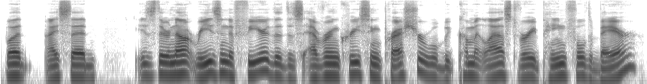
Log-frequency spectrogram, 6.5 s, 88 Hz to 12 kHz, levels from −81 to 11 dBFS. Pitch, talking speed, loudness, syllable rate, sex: 140 Hz, 205 wpm, -18 LUFS, 5.7 syllables/s, male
